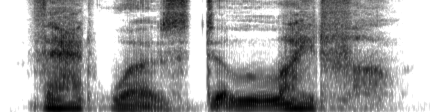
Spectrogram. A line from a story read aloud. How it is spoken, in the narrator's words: purred, with a slight hoarseness in her voice now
